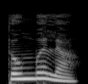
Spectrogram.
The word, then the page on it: ತೊಂಬಲ: Kannada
